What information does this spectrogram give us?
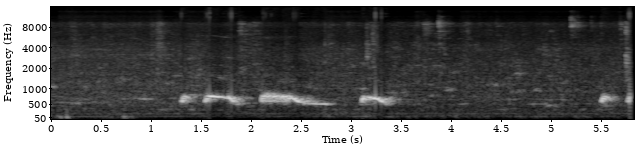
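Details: Local spotted dove used as a lure bird, giving a clear cooing phrase: a short note, a longer downward-sliding coo, a pause, then a final coo. It starts again near the end against quiet background hum.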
